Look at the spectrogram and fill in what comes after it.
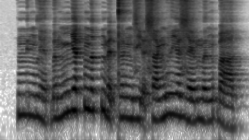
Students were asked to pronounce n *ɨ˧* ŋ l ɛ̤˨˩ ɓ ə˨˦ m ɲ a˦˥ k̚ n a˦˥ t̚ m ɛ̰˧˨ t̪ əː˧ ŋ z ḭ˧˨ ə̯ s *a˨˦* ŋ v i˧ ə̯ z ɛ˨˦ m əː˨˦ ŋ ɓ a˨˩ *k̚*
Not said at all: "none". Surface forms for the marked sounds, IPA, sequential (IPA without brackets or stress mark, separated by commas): ɨ˧, a˨˦, t̚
